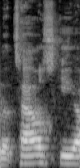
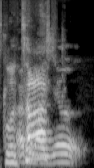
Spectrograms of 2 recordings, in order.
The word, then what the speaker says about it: LaTosque: Because I get people saying LaTosque all the time, and it's LaTosque.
